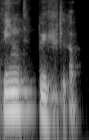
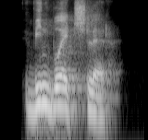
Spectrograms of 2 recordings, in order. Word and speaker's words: Windbüchler: Und Wind Büchler spricht man jetzt einfach, wenn man es auf Spanisch so aussprechen würde, so wie man es schreibt, wenn man es einfach so in, wie es in Spanien aussprechen würde, wäre Winbuechler, was natürlich furchtbar ist. Also wirklich komplett furchtbar.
